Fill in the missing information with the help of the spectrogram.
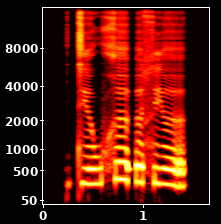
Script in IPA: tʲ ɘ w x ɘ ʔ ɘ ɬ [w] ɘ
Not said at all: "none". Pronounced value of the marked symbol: j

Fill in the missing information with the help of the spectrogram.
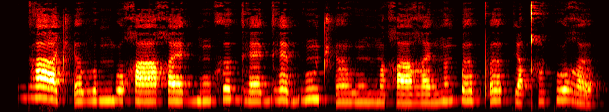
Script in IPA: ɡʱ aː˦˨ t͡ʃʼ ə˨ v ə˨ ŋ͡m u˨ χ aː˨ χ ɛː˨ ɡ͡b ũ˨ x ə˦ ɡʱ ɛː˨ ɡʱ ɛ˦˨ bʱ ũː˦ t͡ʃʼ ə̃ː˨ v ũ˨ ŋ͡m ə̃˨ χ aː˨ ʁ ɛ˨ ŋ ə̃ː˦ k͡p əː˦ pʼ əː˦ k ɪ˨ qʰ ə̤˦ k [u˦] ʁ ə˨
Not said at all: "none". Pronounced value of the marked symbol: u˦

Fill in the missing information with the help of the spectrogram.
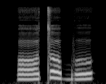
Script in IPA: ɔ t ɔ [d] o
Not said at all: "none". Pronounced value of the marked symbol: b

